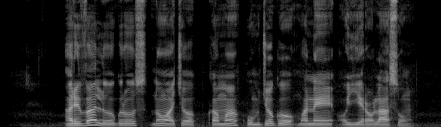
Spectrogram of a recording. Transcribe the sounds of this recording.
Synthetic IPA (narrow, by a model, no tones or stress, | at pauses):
aɾivaloɡɾosnɔwat͡ʃɔkamakwomd͡ʒoɡɔmanɛɔjɪɾɔlasʊm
